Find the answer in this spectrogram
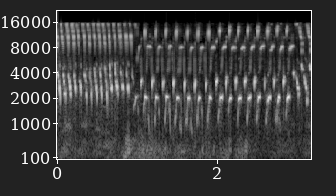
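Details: Canary song meant to stimulate males and arouse females for mating: fast rolling trills of repeated notes, switching after about one second to a steady tour of high doubled notes.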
